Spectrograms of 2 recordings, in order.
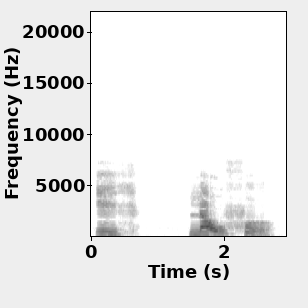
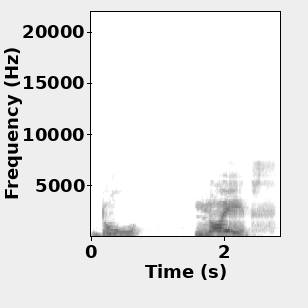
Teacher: the ah has changed to air in this conjugated form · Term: vowel change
